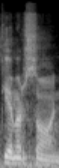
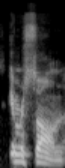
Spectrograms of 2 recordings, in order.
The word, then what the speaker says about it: Skemerson: And is it pronounced Skemerson in Afrikaans? Yeah, that's very well pronounced. Skemerson, yeah. Skemerson, okay.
